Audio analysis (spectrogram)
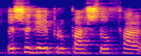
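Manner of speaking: ordinary talk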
